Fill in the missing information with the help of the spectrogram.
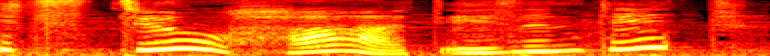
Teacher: you heard that my tone of voice rose in the end of the question tag.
